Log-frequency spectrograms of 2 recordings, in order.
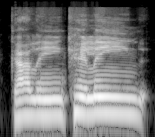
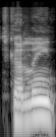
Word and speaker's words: Killeen: From Kayleen, tell me how to pronounce that. Killeen, Texas. There it is, Killeen, Texas.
